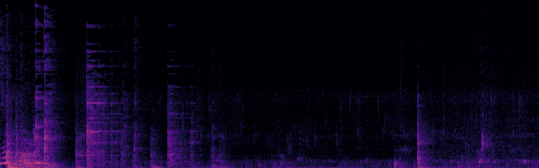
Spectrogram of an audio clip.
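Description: A spoon stirs food in a pot.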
